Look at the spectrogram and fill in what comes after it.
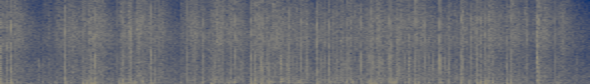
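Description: Dense barrage of fireworks: rapid overlapping bangs and crackling, fading away near the end.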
